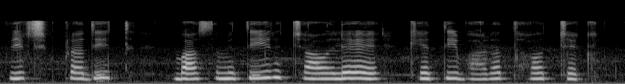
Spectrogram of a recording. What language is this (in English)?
Magahi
